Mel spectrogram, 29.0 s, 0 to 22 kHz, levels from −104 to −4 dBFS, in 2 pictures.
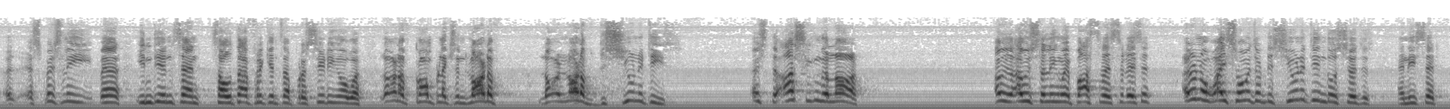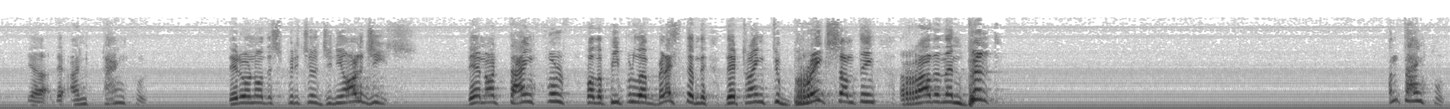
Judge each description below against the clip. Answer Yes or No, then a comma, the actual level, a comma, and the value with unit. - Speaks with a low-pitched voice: No, very high, 255 Hz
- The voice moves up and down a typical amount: Yes, average, 3.8 semitones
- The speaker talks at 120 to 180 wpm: Yes, average, 155 wpm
